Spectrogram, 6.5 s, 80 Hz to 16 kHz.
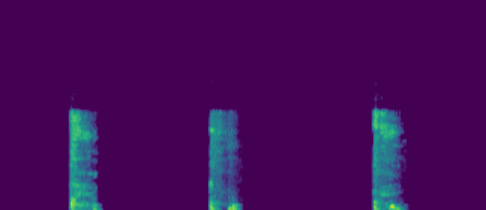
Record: {"three_cough_length": "6.5 s", "three_cough_amplitude": 25754, "three_cough_signal_mean_std_ratio": 0.23, "survey_phase": "alpha (2021-03-01 to 2021-08-12)", "age": "18-44", "gender": "Female", "wearing_mask": "No", "symptom_none": true, "smoker_status": "Never smoked", "respiratory_condition_asthma": false, "respiratory_condition_other": false, "recruitment_source": "REACT", "submission_delay": "2 days", "covid_test_result": "Negative", "covid_test_method": "RT-qPCR"}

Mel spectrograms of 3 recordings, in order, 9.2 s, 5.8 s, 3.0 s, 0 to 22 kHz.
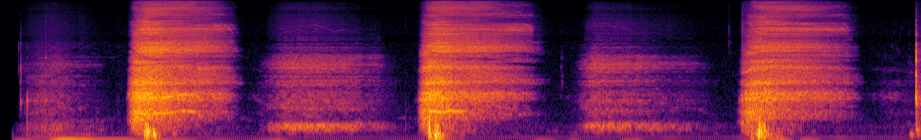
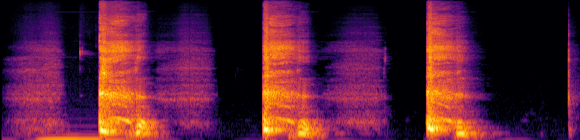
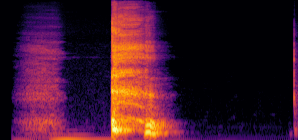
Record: {"exhalation_length": "9.2 s", "exhalation_amplitude": 21530, "exhalation_signal_mean_std_ratio": 0.43, "three_cough_length": "5.8 s", "three_cough_amplitude": 32768, "three_cough_signal_mean_std_ratio": 0.38, "cough_length": "3.0 s", "cough_amplitude": 32768, "cough_signal_mean_std_ratio": 0.3, "survey_phase": "beta (2021-08-13 to 2022-03-07)", "age": "18-44", "gender": "Male", "wearing_mask": "No", "symptom_cough_any": true, "symptom_shortness_of_breath": true, "symptom_sore_throat": true, "symptom_other": true, "symptom_onset": "5 days", "smoker_status": "Ex-smoker", "respiratory_condition_asthma": false, "respiratory_condition_other": false, "recruitment_source": "REACT", "submission_delay": "0 days", "covid_test_result": "Negative", "covid_test_method": "RT-qPCR"}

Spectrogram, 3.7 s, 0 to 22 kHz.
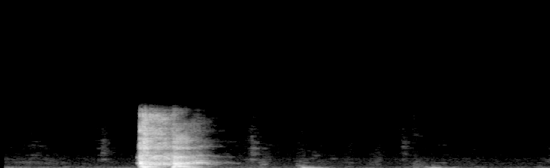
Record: {"cough_length": "3.7 s", "cough_amplitude": 26320, "cough_signal_mean_std_ratio": 0.24, "survey_phase": "beta (2021-08-13 to 2022-03-07)", "age": "45-64", "gender": "Male", "wearing_mask": "No", "symptom_none": true, "smoker_status": "Never smoked", "respiratory_condition_asthma": false, "respiratory_condition_other": false, "recruitment_source": "REACT", "submission_delay": "0 days", "covid_test_result": "Negative", "covid_test_method": "RT-qPCR"}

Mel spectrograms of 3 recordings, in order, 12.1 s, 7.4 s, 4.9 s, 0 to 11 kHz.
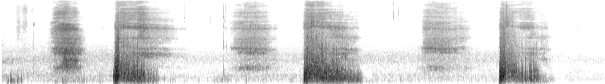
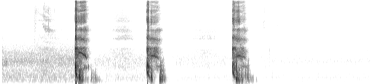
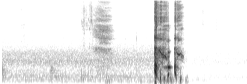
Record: {"exhalation_length": "12.1 s", "exhalation_amplitude": 32768, "exhalation_signal_mean_std_ratio": 0.36, "three_cough_length": "7.4 s", "three_cough_amplitude": 32768, "three_cough_signal_mean_std_ratio": 0.22, "cough_length": "4.9 s", "cough_amplitude": 32768, "cough_signal_mean_std_ratio": 0.23, "survey_phase": "beta (2021-08-13 to 2022-03-07)", "age": "45-64", "gender": "Male", "wearing_mask": "No", "symptom_none": true, "smoker_status": "Never smoked", "respiratory_condition_asthma": false, "respiratory_condition_other": false, "recruitment_source": "REACT", "submission_delay": "2 days", "covid_test_result": "Negative", "covid_test_method": "RT-qPCR"}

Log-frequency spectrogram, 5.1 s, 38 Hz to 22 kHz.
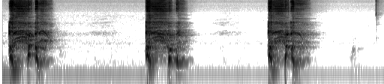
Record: {"three_cough_length": "5.1 s", "three_cough_amplitude": 32768, "three_cough_signal_mean_std_ratio": 0.43, "survey_phase": "beta (2021-08-13 to 2022-03-07)", "age": "45-64", "gender": "Female", "wearing_mask": "No", "symptom_none": true, "smoker_status": "Never smoked", "respiratory_condition_asthma": false, "respiratory_condition_other": false, "recruitment_source": "REACT", "submission_delay": "2 days", "covid_test_result": "Negative", "covid_test_method": "RT-qPCR", "influenza_a_test_result": "Negative", "influenza_b_test_result": "Negative"}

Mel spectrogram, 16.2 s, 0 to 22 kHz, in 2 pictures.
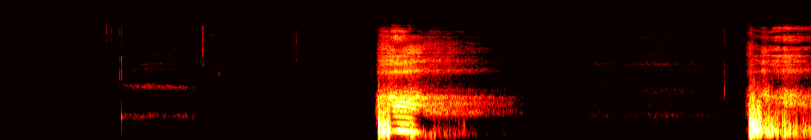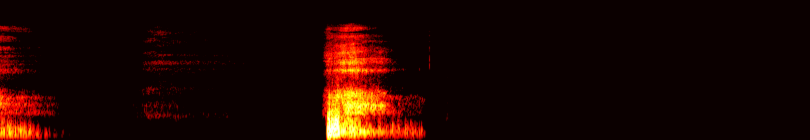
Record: {"exhalation_length": "16.2 s", "exhalation_amplitude": 32768, "exhalation_signal_mean_std_ratio": 0.23, "survey_phase": "alpha (2021-03-01 to 2021-08-12)", "age": "45-64", "gender": "Female", "wearing_mask": "No", "symptom_cough_any": true, "symptom_shortness_of_breath": true, "symptom_fatigue": true, "symptom_fever_high_temperature": true, "symptom_headache": true, "symptom_change_to_sense_of_smell_or_taste": true, "symptom_loss_of_taste": true, "smoker_status": "Never smoked", "respiratory_condition_asthma": true, "respiratory_condition_other": false, "recruitment_source": "Test and Trace", "submission_delay": "1 day", "covid_test_result": "Positive", "covid_test_method": "RT-qPCR"}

